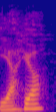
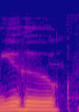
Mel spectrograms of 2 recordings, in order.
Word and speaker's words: Yahya: It's Yahya. Yahya, and yeah. When yeah. we came, and Yahya, that translates to John the Baptist somehow. Yep, yep. But anyways, I think he was in middle school at the time when we came to the U.S. and people were making fun of his name, having a really hard time pronouncing it, calling him Yuhu.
